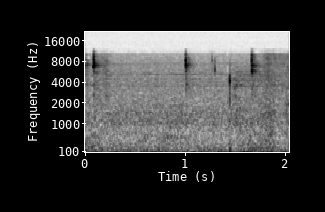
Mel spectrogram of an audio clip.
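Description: Near silence with a few faint computer mouse clicks, about a second in and shortly after.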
